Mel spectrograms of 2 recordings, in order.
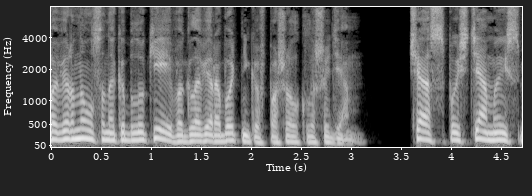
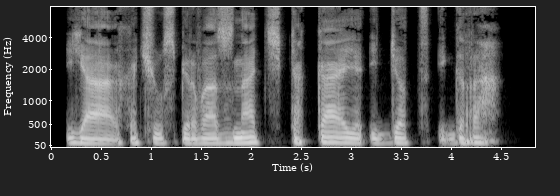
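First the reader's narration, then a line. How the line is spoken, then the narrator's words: Slow. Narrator (Russian): медленно сказал он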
